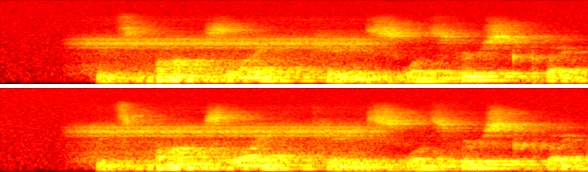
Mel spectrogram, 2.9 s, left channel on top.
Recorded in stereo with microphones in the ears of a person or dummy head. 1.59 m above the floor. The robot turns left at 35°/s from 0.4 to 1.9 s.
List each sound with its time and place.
0.5 s a man speaking: 165° right, 1.3 m; by 2.9 s 145° left, 1.3 m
